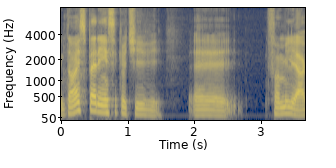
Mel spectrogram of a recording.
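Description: A dark, mellow tone at a moderate pace, with ordinary pitch variation, in a very clean recording with a silent background. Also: man. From Bahia, Brazil (southern Bahia). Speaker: local politician. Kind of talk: casual interview.

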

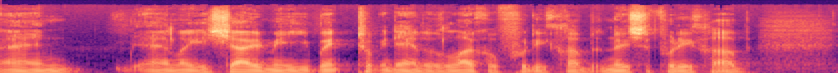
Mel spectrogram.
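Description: A man with an Australian accent talks in a very clean recording over a silent background. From Hamilton, Victoria, Australia. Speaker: football coach and fitness trainer. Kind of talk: interview. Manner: halting, many fillers.

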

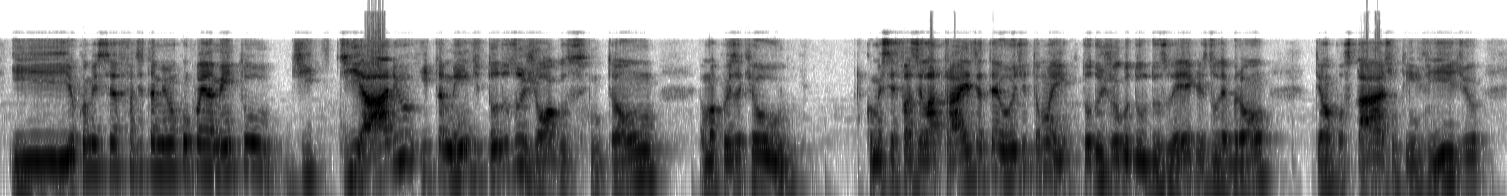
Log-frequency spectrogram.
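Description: At a moderate pace, a man with an ordinary speaking voice talks in lively intonation. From Brazil, interior of São Paulo state. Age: 20s. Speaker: sports fan page administrator. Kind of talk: casual chat.

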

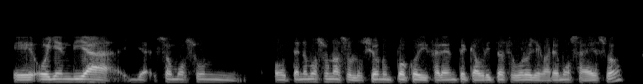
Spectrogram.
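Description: A man talks fairly quickly at a medium pitch, his intonation monotone and flat. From Mexico, Puebla. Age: 20s. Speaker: startup founder and CEO. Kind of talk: casual interview. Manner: halting, many repeated words.

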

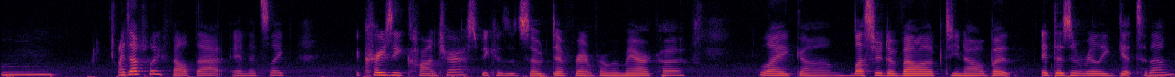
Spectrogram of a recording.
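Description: This is a normal speaking voice from a woman at medium pitch. She keeps a moderate pace with ordinary pitch variation. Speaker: student club officer. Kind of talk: casual chat.

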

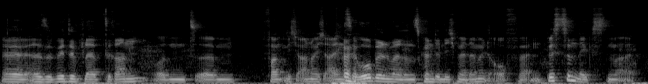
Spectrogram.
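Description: The voice has a dark, mellow tone and fairly even intonation, moving at a moderate pace with audible room echo. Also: man, medium pitch for a man. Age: 20s. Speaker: podcast host. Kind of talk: casual chat.

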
